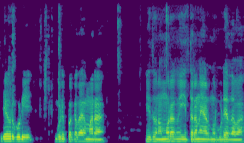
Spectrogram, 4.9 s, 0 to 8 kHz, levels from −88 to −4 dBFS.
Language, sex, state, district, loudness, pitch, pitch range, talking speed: Kannada, male, Karnataka, Bijapur, -18 LUFS, 120 Hz, 115-125 Hz, 160 wpm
